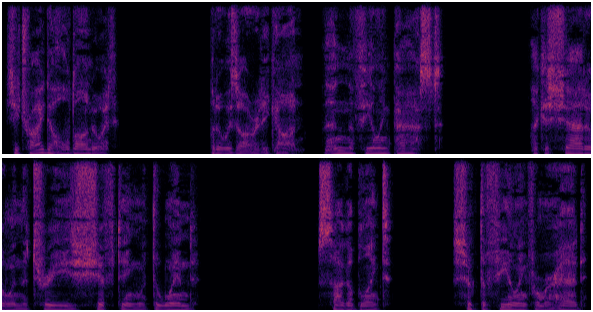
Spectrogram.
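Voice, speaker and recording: Husky, low-voiced brooding writer. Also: male voice, darkish tone, no room sound, studio quality. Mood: brooding narration. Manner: measured, grave, dramatic delivery. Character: brooding, haunted male writer narrating a horror story. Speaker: voice actor. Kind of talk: scripted noir thriller narration.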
